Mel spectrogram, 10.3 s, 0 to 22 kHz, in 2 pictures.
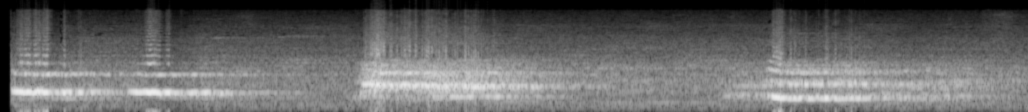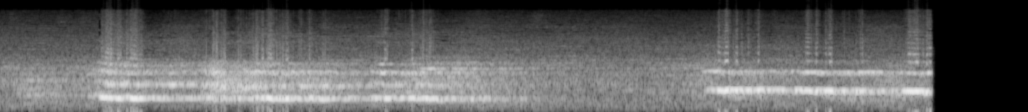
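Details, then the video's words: Dog at a place called the Barking Lot, recorded 8/9/19: a run of five loud, harmonic, drawn-out barks, some with a whining tone, spaced about two seconds apart, with no other clear sounds. "The Barking Lot"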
